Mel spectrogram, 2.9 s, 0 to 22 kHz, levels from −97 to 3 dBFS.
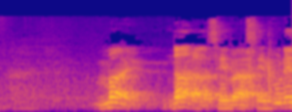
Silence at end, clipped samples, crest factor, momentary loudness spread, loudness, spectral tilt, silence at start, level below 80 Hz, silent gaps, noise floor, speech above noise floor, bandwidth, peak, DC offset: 0 s; under 0.1%; 16 dB; 7 LU; -17 LUFS; -4 dB/octave; 0.1 s; -68 dBFS; none; -42 dBFS; 25 dB; 12 kHz; -2 dBFS; under 0.1%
